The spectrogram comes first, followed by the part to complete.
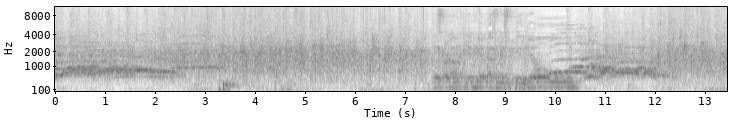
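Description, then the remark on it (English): A large audience claps loudly and steadily for performers for the whole stretch, with whoops and raised voices rising over the applause partway through. “Clap your hands.”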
